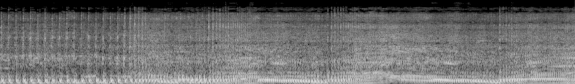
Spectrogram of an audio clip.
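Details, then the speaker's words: Bajaj Pulsar RS200/NS200 after timing (distribution) repair; it had stalled with a noise and no compression: revs up and down cleanly, smooth even exhaust note, no rattle or knock. "Ahí está, amigos, sin ruidos raros. O díganme ustedes cómo la escuchan."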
